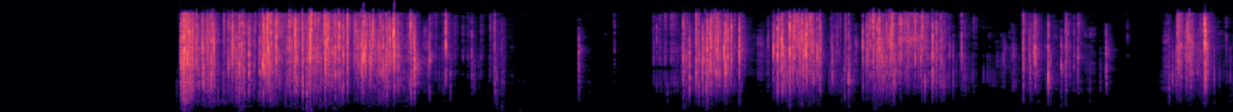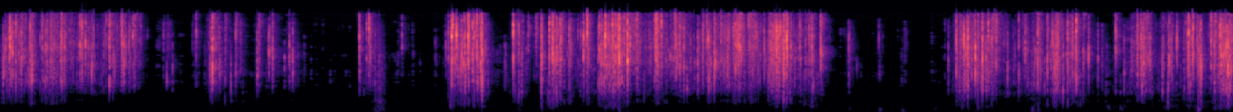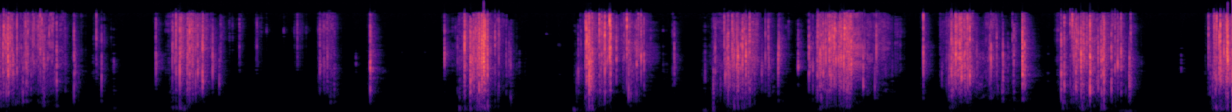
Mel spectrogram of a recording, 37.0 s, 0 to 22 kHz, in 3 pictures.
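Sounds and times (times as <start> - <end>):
crackling crinkling noise: 11.8 - 27.0.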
